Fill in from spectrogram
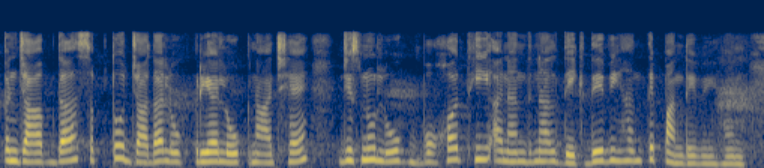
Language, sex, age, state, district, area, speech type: Punjabi, female, 30-45, Punjab, Ludhiana, urban, spontaneous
